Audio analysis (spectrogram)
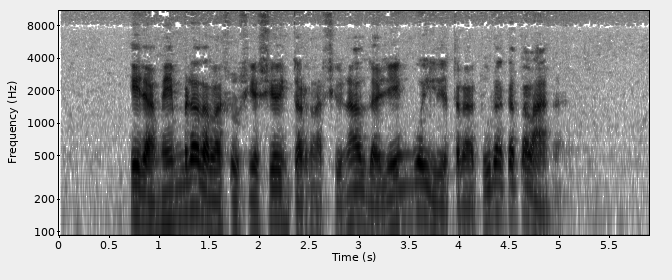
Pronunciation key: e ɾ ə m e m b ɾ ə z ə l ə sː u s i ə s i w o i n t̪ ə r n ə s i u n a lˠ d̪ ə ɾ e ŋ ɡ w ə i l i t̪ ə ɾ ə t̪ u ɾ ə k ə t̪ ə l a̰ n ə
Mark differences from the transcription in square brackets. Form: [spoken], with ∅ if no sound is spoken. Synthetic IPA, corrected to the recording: e ɾ ə m e m b ɾ ə [ð] ə l ə [s] u s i ə s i [∅] o i n t̪ ə r n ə s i u n a lˠ d̪ ə [ʎ] e ŋ ɡ w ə i l i t̪ ə ɾ ə t̪ u ɾ ə k ə t̪ ə l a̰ n ə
